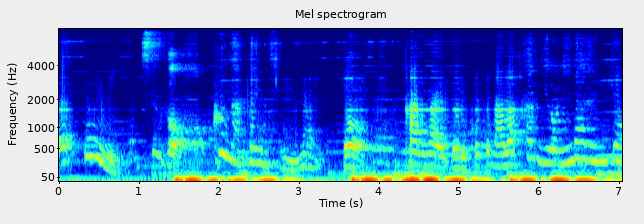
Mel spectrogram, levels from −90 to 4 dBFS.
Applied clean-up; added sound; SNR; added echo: neural separator model SepFormer DNS4.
